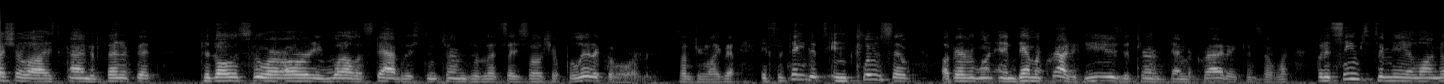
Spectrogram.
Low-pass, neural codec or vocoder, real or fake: 7.2 kHz; codec, 32 kHz, 1.9 kbps, SNAC; fake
